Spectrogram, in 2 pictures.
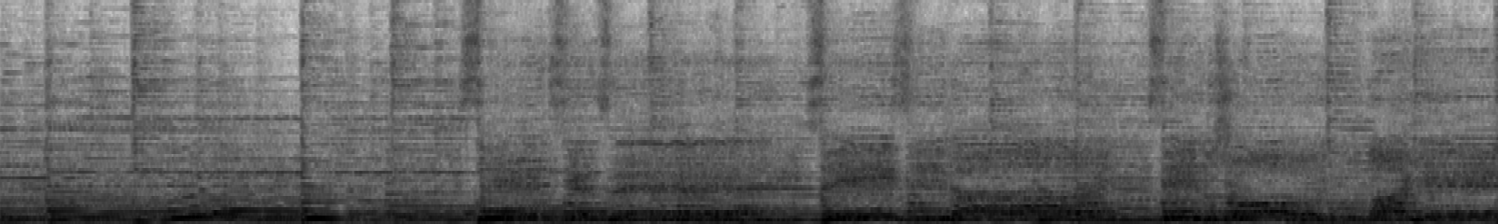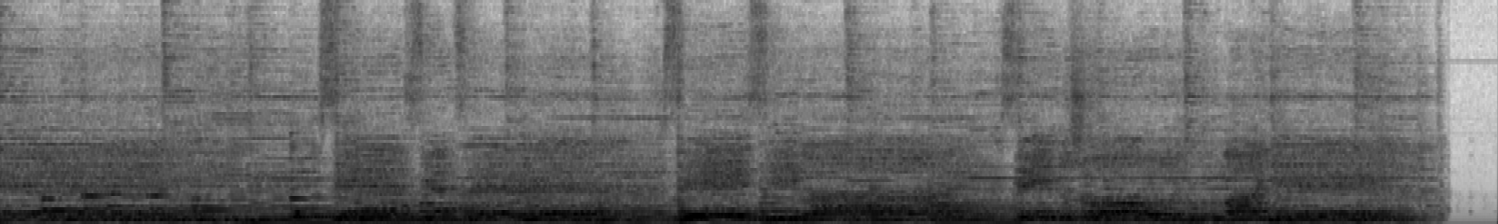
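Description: Mixed church choir singing a gospel song with instrumental accompaniment and a steady bass line. The music cuts off abruptly near the end.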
